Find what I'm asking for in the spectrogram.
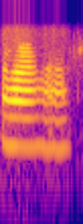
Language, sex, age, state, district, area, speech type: Marathi, female, 18-30, Maharashtra, Buldhana, rural, conversation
